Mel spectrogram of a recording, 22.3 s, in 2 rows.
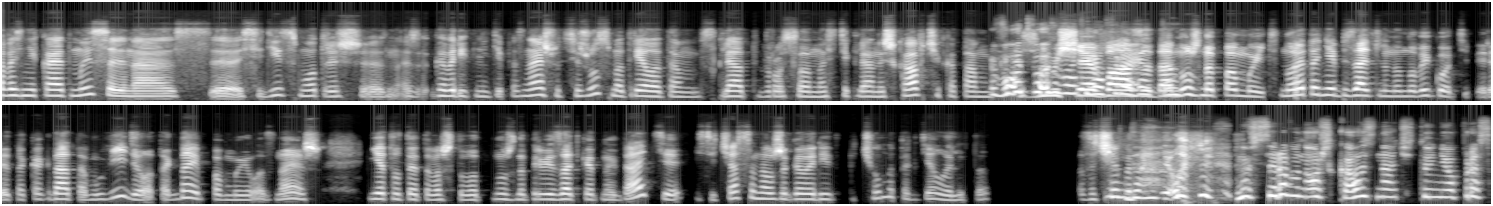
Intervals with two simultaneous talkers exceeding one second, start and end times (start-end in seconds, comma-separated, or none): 7.4-8.8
